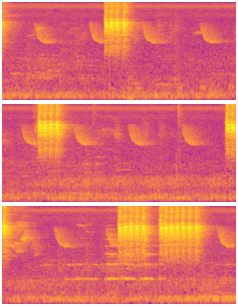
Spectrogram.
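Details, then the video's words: Streaked spiderhunter singing vigorously: short, intense rattling bursts of rapid high notes at irregular intervals, backed by a steady series of soft, drooping whistled notes from another bird. "Burung Pijantung Gunung gacor"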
